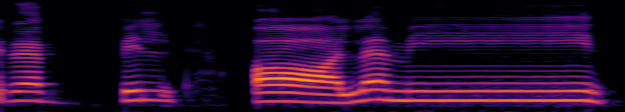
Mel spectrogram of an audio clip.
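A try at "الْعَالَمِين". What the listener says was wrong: ये मोटा लाइट है, हैवी है? आइन। हाँ, तो आपने कैसे पढ़ा? रब्बिल आलमीन, एक हैवी हो गया, लाइट हो गया। आलमीन नहीं, आलमीन। हाँ, पीछे को पुश अब पीछे से पुश करेंगे, एपिग्लोटिस को पुश करना है, लेकिन जबान को पीछे उठाना नहीं है।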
